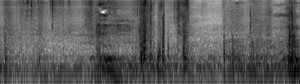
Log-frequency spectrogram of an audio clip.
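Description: Phone handling noise close to the microphone: a few scattered knocks and rustles over a faint low steady hum.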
